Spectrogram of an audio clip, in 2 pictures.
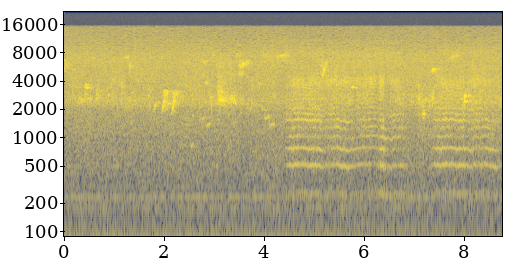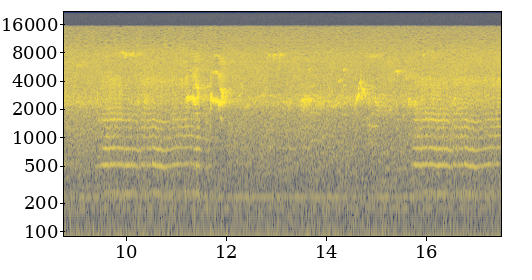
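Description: Lemon robber bees (Lestrimelitta limao) at their nest give a close, steady insect hum, with repeated bursts of higher buzzing wingbeats rising and fading over a constant low drone.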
